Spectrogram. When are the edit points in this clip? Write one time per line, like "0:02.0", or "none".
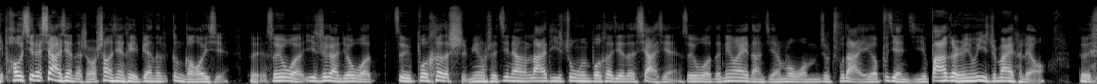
0:02.4
0:09.3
